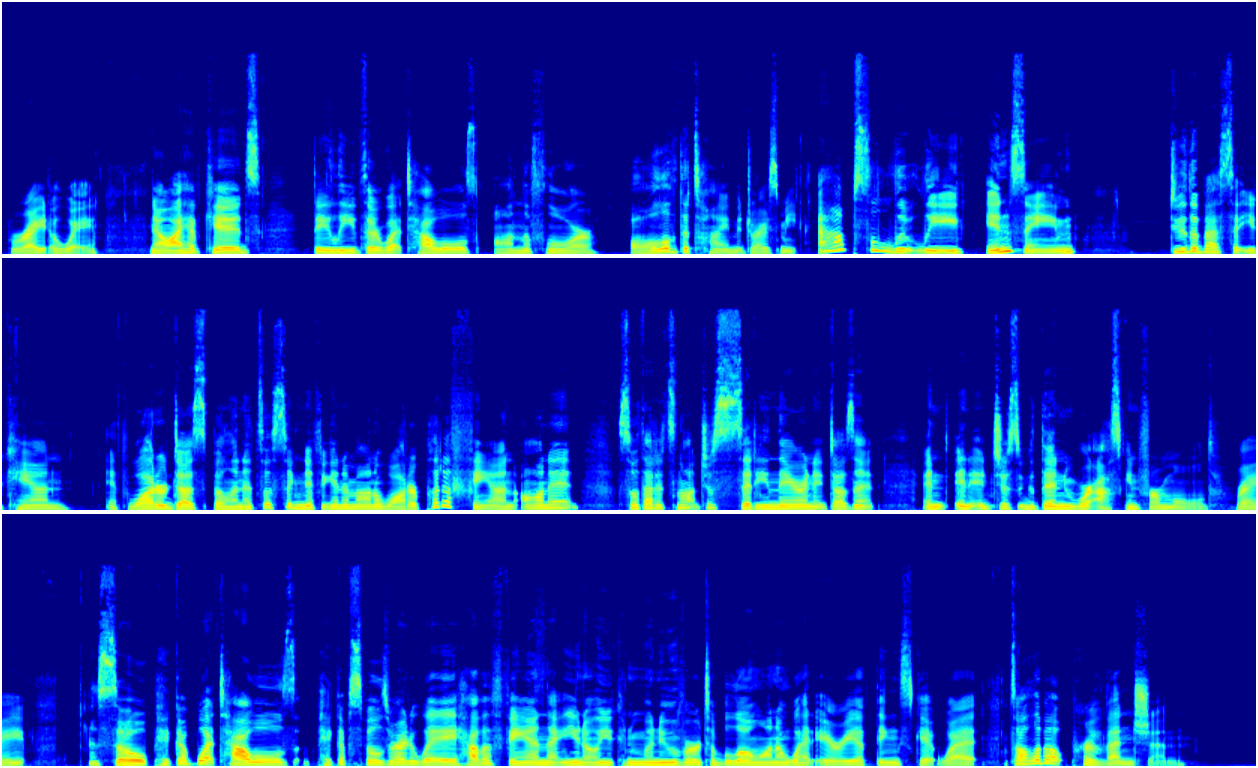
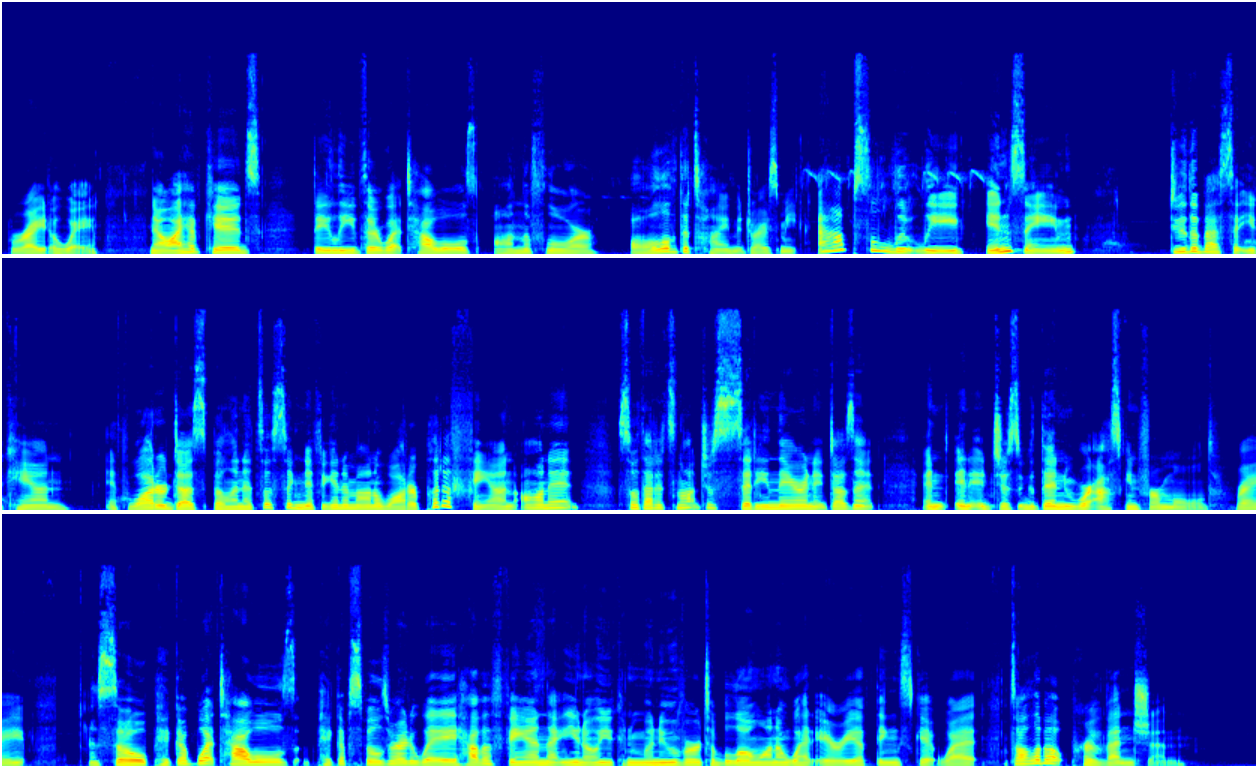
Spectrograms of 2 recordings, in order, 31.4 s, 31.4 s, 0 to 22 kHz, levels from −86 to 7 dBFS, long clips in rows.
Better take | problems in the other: first | animal sounds; faint; until 12 s; 30 dB below the speech

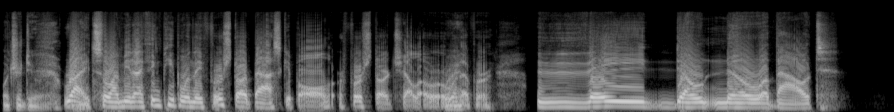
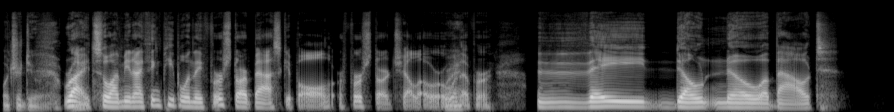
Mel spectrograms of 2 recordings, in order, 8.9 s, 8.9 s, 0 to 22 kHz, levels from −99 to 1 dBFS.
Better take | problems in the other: second | distortion; heavy; 7 dB below the speech

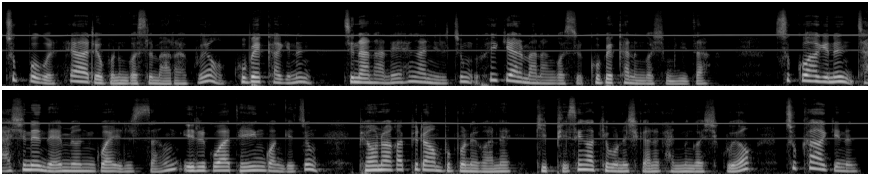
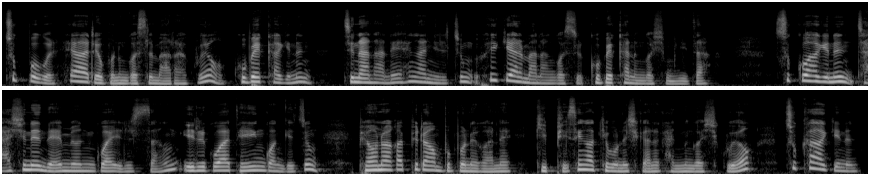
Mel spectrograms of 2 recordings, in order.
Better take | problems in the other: second | high-pitched whine; noticeable; throughout; 4.5 kHz, 10 dB below the speech

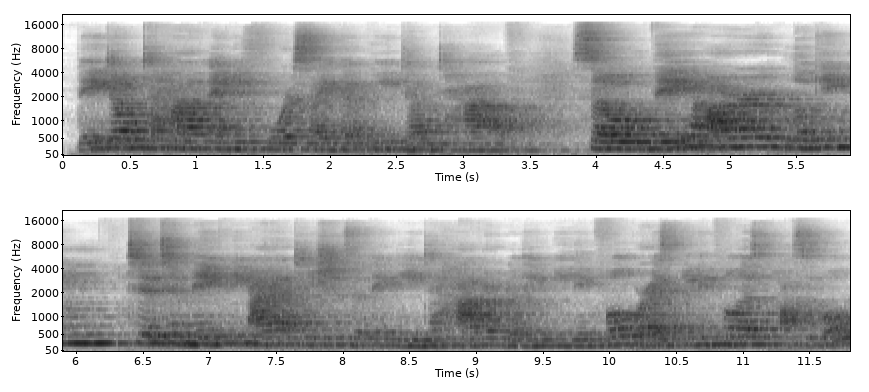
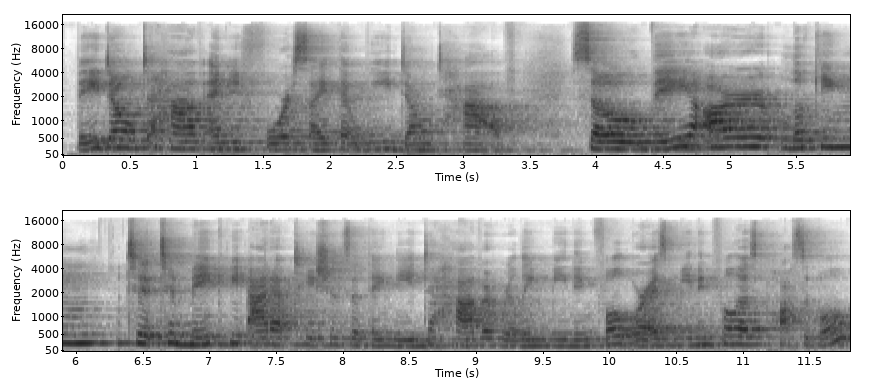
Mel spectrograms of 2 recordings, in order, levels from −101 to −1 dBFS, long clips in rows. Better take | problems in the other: second | room echo; strong; dies away in 1.5 s; slight in the second // off-mic speech; far

